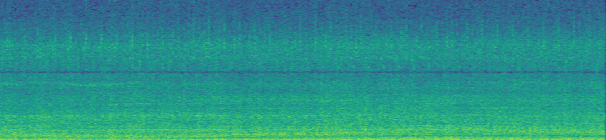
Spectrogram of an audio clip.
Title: Engine Knock Gone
